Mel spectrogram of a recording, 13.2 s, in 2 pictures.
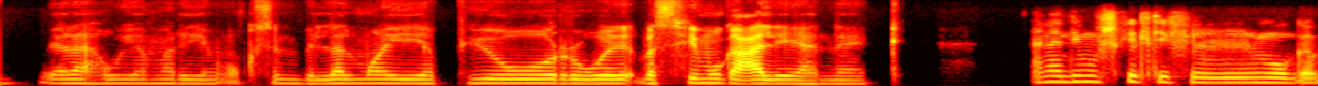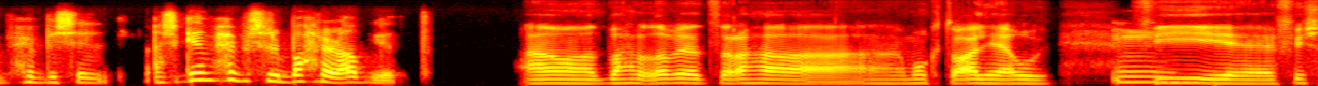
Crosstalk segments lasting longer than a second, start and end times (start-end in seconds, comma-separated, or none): none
